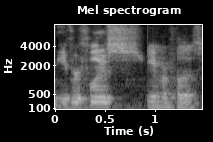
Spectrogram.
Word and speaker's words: Eberflus: Although Matt Eberflus, I don't know how to pronounce his last name. Eberflus, yep.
